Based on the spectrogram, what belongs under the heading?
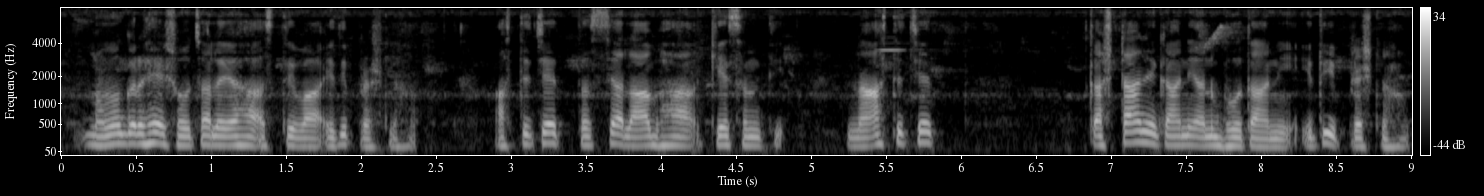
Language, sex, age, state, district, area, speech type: Sanskrit, male, 18-30, Karnataka, Chikkamagaluru, rural, spontaneous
